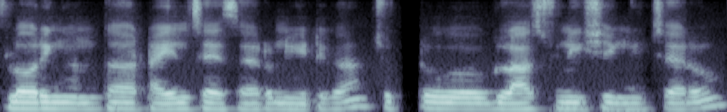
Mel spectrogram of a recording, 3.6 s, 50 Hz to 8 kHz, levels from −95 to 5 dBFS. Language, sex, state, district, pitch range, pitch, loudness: Telugu, male, Andhra Pradesh, Sri Satya Sai, 115-120 Hz, 115 Hz, -18 LUFS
